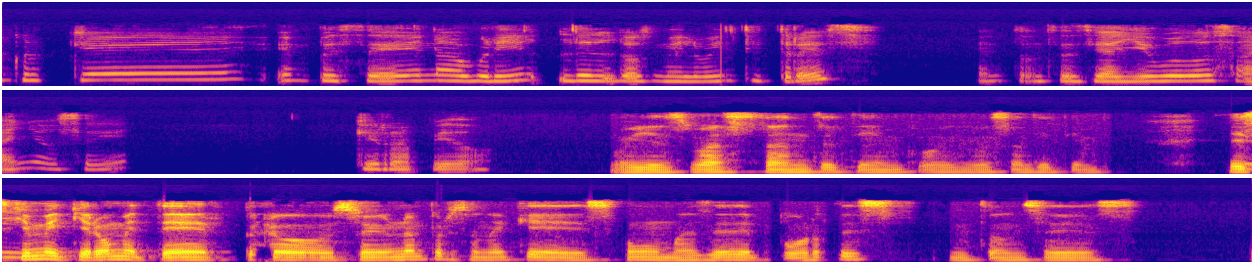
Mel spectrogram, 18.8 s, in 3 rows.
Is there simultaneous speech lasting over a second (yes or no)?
no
